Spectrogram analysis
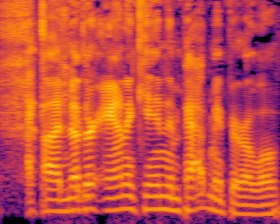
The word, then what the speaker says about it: Akakiri: All right, episode 7, Akakira. That's how I'm going to pronounce it. I think it's Kiri. Akakiri? Okay. Yeah. Akakiri.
